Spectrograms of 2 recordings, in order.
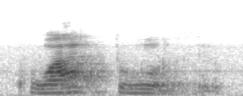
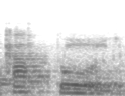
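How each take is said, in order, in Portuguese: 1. Começa com um som de kw. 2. Começa com um som de k simples. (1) "fala quatorze" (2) "Mas não fala quatorze"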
